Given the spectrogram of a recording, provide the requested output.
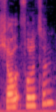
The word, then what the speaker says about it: Charlotte Fullerton: Is that the correct pronunciation? And is it Charlotte Fullerton?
